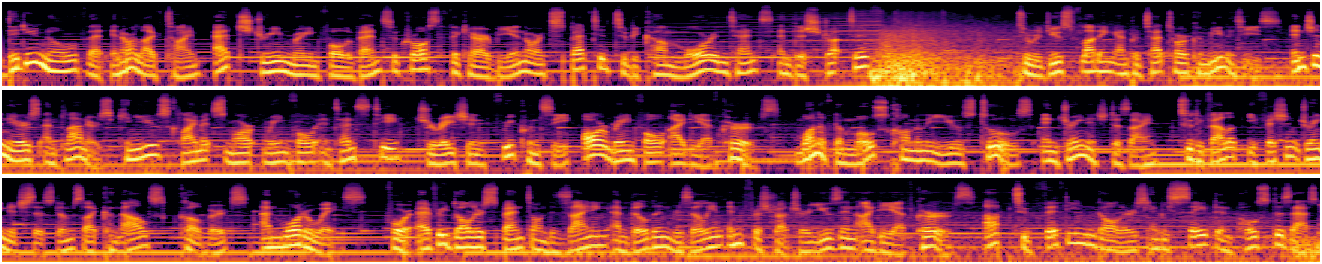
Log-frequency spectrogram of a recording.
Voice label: Radio PSA; CIMH Rainfall IDF Curves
